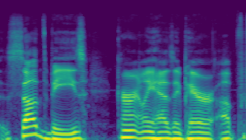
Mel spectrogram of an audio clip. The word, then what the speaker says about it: Sotheby's: It's Sotheby's.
